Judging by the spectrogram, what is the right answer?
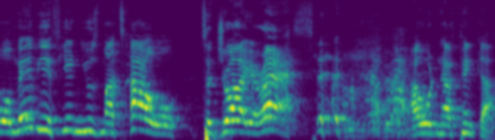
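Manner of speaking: triumphant, laughing through it. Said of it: "I was like".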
